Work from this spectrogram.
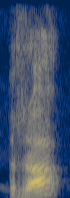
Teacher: वर्त लुंठित सघोष अल्प प्राण व्यंजन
